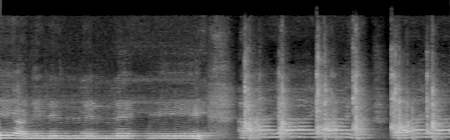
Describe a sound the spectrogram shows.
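An elderly man sings loudly and expressively close by.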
